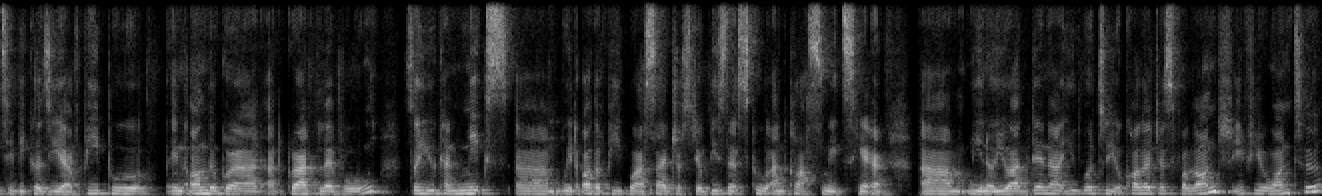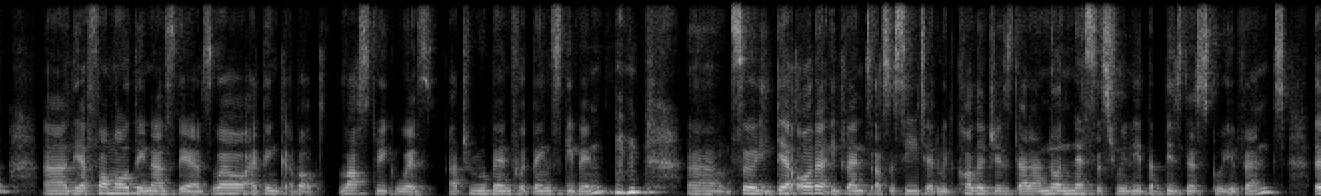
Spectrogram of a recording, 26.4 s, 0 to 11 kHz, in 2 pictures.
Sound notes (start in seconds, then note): 19.4 chuckles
